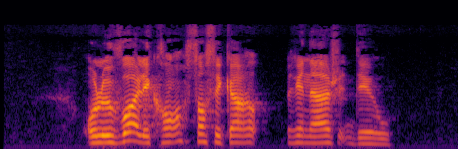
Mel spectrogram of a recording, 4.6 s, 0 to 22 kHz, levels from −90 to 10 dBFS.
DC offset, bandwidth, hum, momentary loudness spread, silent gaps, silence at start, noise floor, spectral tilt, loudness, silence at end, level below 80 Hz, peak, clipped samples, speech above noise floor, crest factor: under 0.1%; 11.5 kHz; none; 13 LU; none; 0.9 s; -67 dBFS; -3 dB/octave; -17 LUFS; 0.7 s; -64 dBFS; -2 dBFS; under 0.1%; 49 dB; 18 dB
